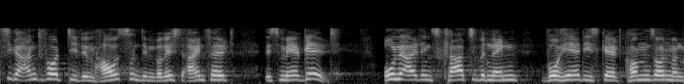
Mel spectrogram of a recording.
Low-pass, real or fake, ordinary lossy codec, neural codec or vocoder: 5.4 kHz; fake; none; codec, 16 kHz, 2 kbps, FunCodec, trained on Chinese and English, 25 frames a second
